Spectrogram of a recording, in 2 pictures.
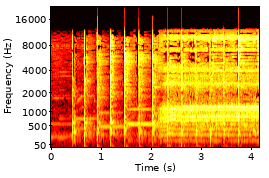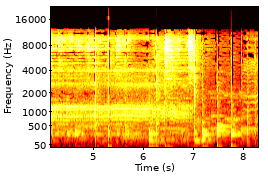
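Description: Javanese gamelan music for a wayang kulit show. It opens with a run of sharp knocks, the dalang's cempala and keprak, coming faster over the first two seconds. Then a long, wavering held melodic line runs over drum and further knocks, and the fuller ensemble comes back in near the end.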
